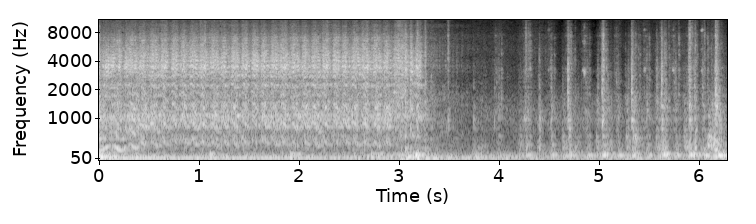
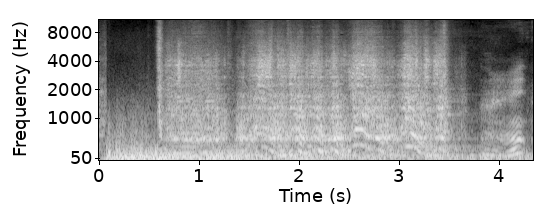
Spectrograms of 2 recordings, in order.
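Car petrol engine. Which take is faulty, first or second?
first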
